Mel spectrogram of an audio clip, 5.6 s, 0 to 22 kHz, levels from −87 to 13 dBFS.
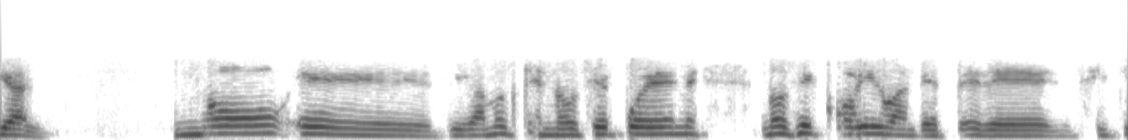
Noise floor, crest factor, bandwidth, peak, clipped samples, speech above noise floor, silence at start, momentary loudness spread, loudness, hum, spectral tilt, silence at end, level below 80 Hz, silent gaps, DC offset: -76 dBFS; 16 dB; 3.7 kHz; -8 dBFS; under 0.1%; 51 dB; 0 s; 9 LU; -25 LUFS; none; -7.5 dB/octave; 0.1 s; -68 dBFS; none; under 0.1%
